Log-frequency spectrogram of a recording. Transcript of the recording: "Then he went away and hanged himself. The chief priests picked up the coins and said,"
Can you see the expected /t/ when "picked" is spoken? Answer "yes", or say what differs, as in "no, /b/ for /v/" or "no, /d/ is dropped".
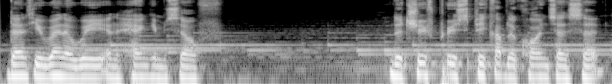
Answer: no, /t/ is dropped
